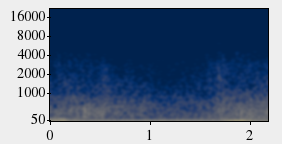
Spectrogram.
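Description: Ocean surf: a steady wash of breaking waves that swells louder briefly near the end.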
